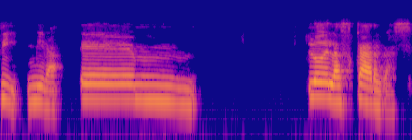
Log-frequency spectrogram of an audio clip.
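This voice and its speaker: A woman's fairly high voice with a Sinaloan accent, over a quiet background. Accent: Sinaloa Mexican. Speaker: family constellations therapist. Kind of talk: interview chat.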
